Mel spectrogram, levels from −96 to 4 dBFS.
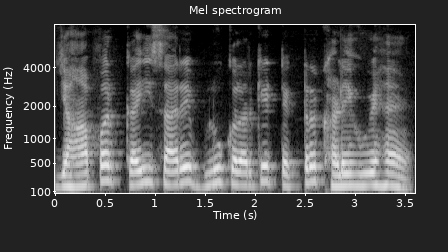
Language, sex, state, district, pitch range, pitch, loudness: Hindi, male, Uttar Pradesh, Lalitpur, 170-215 Hz, 180 Hz, -14 LUFS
